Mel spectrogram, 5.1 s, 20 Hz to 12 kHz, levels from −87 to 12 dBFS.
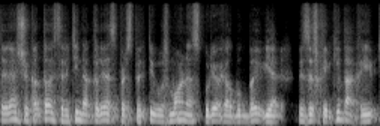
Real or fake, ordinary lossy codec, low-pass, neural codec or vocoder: fake; AAC, 64 kbps; 10.8 kHz; codec, 16 kHz in and 24 kHz out, 0.9 kbps, LongCat-Audio-Codec, four codebook decoder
